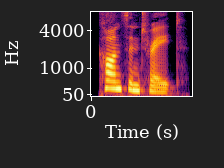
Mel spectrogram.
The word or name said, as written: concentrate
